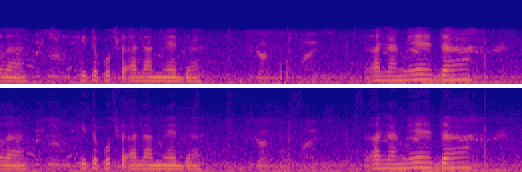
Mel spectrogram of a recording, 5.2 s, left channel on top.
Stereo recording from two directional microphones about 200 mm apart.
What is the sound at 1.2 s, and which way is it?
Speech, 15° right (ahead or behind).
